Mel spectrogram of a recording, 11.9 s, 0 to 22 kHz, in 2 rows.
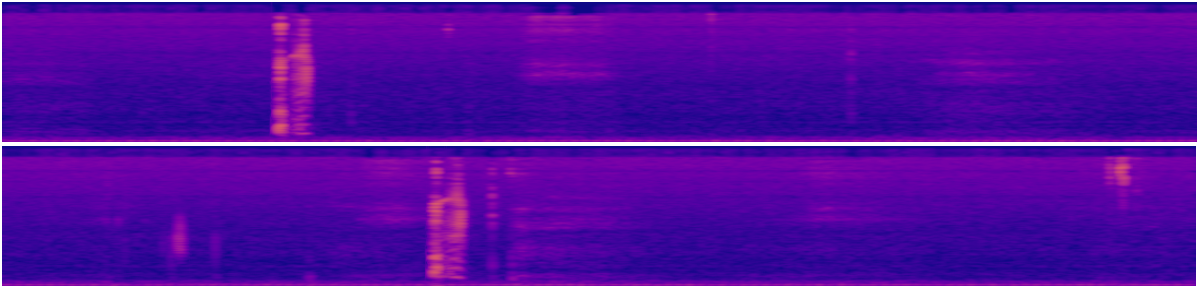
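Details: Hiccups at 3:04 a.m. after overeating at dinner, mouth alternately closed and open (loudest hiccup with mouth open): two sharp, sudden hiccups about seven seconds apart over low room hum.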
